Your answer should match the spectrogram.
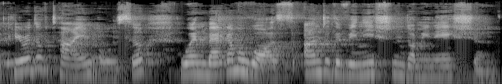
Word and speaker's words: Bergamo: You have to pronounce it Bergamo. So the stress is on the first syllable, Bergamo.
